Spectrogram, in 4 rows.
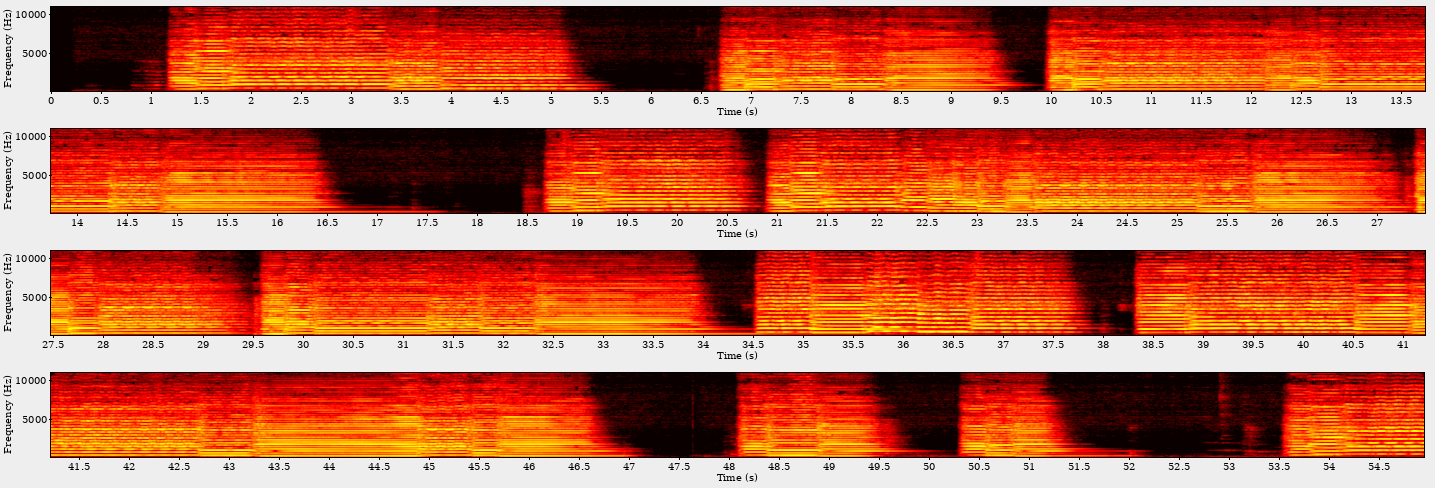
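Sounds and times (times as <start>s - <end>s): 
beginner solo violin playing: 0.8s - 5.6s, 6.6s - 17.7s, 18.5s - 47.1s, 48.0s - 52.2s, 53.5s - 54.9s.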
